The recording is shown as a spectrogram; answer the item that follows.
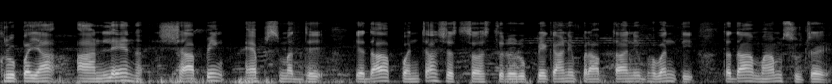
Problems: constant background noise, background conversations at intervals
